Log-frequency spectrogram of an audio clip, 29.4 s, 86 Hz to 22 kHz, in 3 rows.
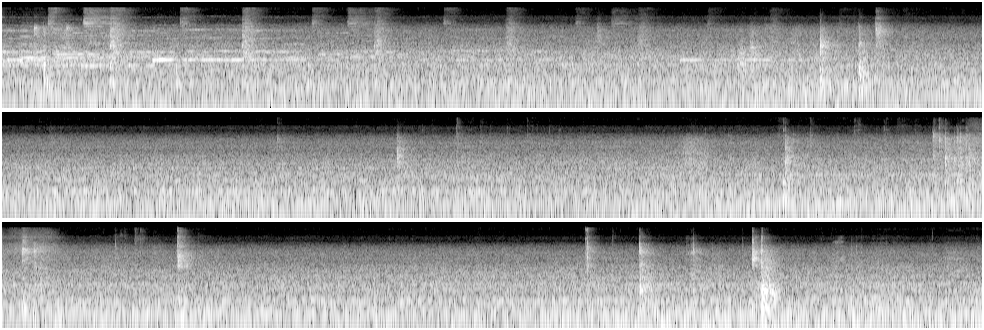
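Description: Faint music playing through a keychain-sized amplifier and its 1-inch speaker, over a steady low hum. Scattered small clicks and taps come from wires and a 9-volt battery clip being handled.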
